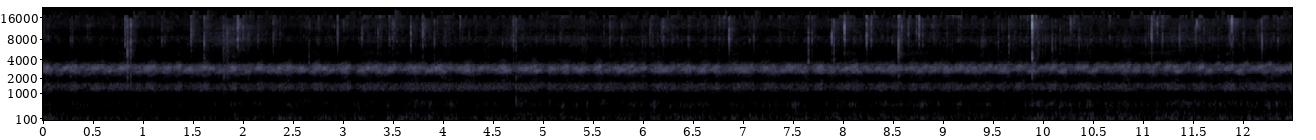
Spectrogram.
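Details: Continuous massed frog calling, an even trilling wall of sound on two steady pitches, with occasional sharp crackling pops over soft low rumble.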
